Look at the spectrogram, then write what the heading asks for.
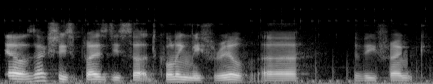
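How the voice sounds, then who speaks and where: A man's voice: on the low side, moderate pace, smooth, low-quality recording. A young man whose first language is Dutch, chatting loosely on a voice call and swearing casually. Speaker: caller joining a stream.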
